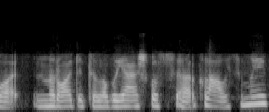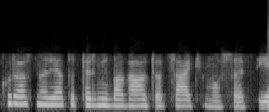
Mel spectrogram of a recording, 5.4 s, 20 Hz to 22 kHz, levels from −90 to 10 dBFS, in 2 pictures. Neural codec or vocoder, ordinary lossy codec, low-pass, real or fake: codec, 16 kHz, 2 kbps, FunCodec, trained on Chinese and English, 25 frames a second; MP3, 48 kbps; 7.2 kHz; fake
